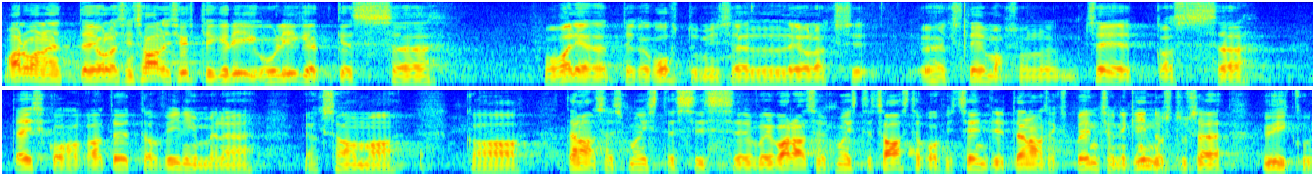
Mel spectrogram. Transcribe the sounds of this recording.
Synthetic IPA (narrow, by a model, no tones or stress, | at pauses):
mʔɑ̰ɑrvɑne̞t̪ːe̞jo̞le̞sinsɑːlisyht̪eɡiɾiːɡ̥ikoliːɡ̥e̞t̪ke̞s | mɑvɑlʲjɑt̪ːˑe̞ɡ̥ɑko̞ht̪umise̞le̞jo̞le̞ks | yɦe̞kst̪e̞ːmɑkso̞lnud̪̥se̞ːt̪kɑs | t̪æjsko̞ɦɑɡɑt̪ø̞ːt̪ːˑɑvinʲime̞ne̞ | peɑksɑːmɑ | kɑt̪ænɑse̞smɤjst̪e̞sːisvɤjvɑɾɑse̞smɤjst̪e̞sɑːst̪ɑko̞fit̪sie̞nʲd̪i̥t̪ænɑse̞kspe̞nʲsionikind̪̥lust̪use̞ | yhikːˑu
